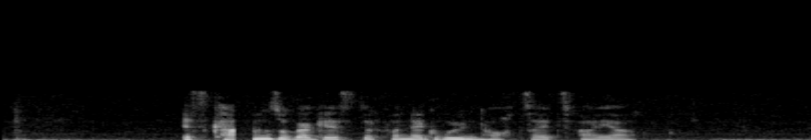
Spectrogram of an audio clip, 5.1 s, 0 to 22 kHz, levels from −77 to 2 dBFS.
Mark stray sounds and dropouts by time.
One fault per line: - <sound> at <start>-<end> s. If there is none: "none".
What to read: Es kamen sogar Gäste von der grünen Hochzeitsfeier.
- dropout at 1.5-1.6 s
